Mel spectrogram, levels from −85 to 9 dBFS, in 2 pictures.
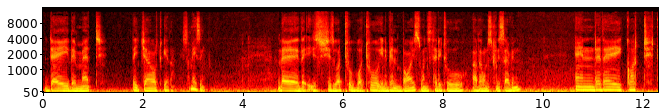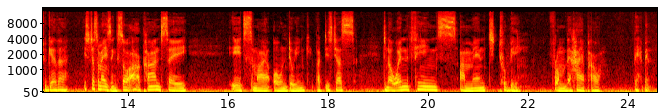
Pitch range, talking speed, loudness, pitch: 90-115 Hz, 135 wpm, -19 LUFS, 100 Hz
